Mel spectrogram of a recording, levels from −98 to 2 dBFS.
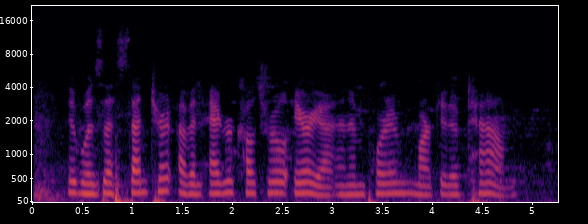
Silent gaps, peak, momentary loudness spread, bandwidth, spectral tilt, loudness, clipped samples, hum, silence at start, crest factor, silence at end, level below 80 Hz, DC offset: none; -30 dBFS; 7 LU; 13.5 kHz; -7 dB/octave; -48 LUFS; under 0.1%; none; 0.05 s; 18 dB; 0.05 s; -60 dBFS; under 0.1%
